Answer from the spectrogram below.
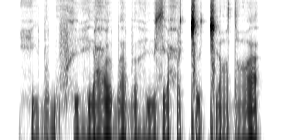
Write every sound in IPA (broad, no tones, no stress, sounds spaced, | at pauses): h i b ɐ b u f x y ɦ e ʕ œ b a b œ ɦ y z e ħ ʏ ǀ ʏ ǀ y dˤ a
